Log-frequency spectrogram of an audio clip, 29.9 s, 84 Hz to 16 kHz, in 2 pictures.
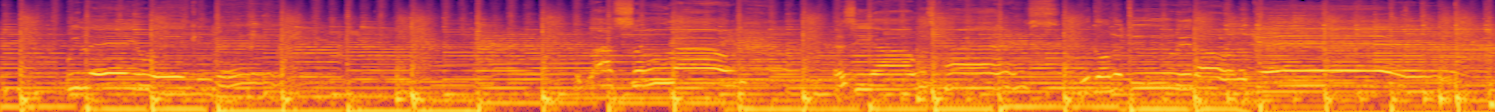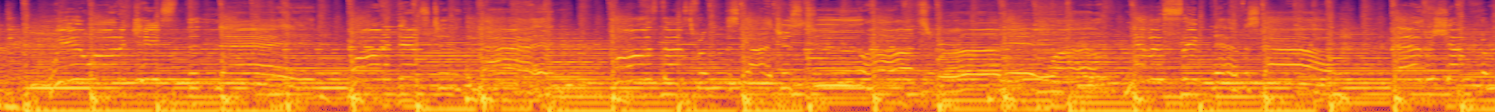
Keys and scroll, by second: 0.1 space, 5.1 KP_3, 5.3 KP_0, 5.3 Return, 7.9 Escape, 8.3 t, 8.4 space, 13.3 Delete, 16.0 Delete, 17.8-18.5 typing, 20.3 KP_1, 20.6 KP_Decimal, 20.9 KP_2, 21.3 Return, 21.9 space, 28.4 r, 28.6 space.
